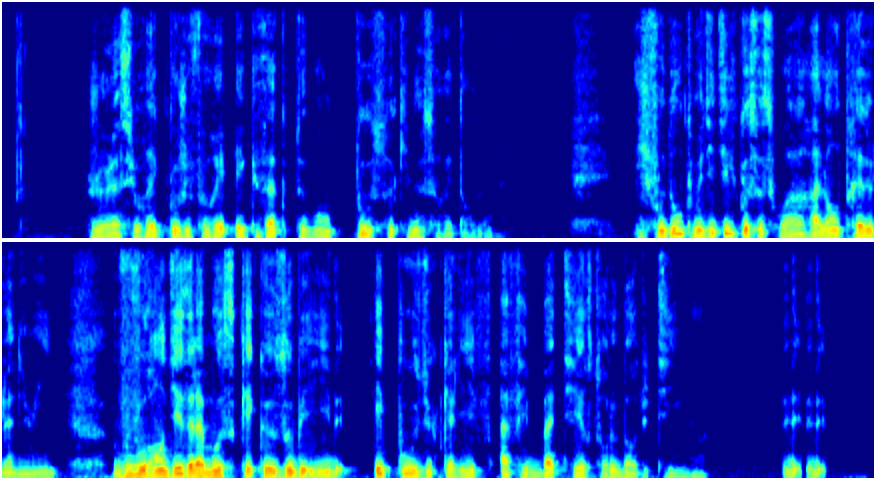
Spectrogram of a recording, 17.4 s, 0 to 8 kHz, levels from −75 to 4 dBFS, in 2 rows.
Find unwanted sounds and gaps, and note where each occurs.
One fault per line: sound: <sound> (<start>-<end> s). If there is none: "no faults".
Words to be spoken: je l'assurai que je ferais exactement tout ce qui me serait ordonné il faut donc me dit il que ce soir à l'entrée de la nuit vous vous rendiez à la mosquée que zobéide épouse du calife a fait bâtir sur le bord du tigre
sound: laugh (16.5-17.0 s)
